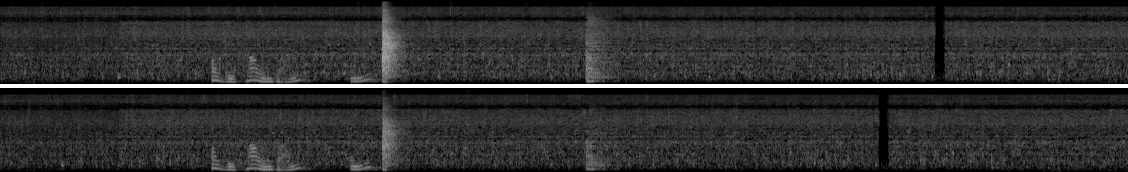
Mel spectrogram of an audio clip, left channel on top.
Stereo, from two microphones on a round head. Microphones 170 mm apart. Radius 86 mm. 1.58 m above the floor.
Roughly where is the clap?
Left.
